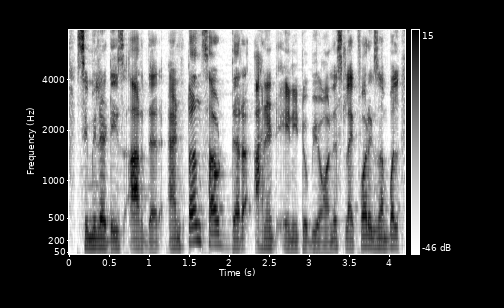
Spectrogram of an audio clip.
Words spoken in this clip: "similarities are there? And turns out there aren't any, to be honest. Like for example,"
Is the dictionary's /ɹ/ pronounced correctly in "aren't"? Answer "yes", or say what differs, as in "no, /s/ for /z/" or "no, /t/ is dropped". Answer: no, /ɹ/ is dropped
